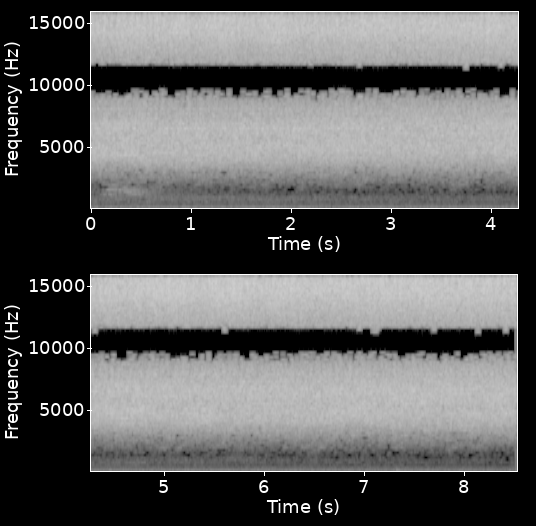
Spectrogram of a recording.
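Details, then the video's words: Unbroken high buzzing of cicadas in Tokyo's Shakujii Park on a summer day, with one brief crow call at the start. "Cicada chirps"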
